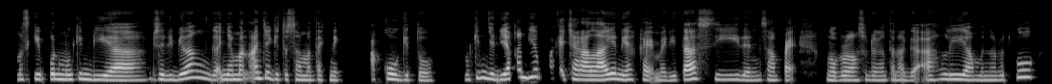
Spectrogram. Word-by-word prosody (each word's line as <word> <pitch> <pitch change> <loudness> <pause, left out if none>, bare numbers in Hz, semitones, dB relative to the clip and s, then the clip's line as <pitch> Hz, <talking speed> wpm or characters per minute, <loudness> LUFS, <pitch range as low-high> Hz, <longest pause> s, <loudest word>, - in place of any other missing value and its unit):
meskipun 235 +1 0
mungkin 230 0 +1
dia 195 -2 +4
bisa 230 -1 +1
dibilang 270 +8 +2
nggak 225 -1 -1
nyaman 225 0 +2
aja 280 +1 +2
gitu 235 -2 -5
sama 215 -2 -2
teknik 205 -1 -6 0.2
aku 245 -2 0
gitu 200 -3 -5 0.3
mungkin 290 +7 -2
jadinya 245 -1 +3
kan 335 - +2
dia 345 +3 +1
pakai 280 -7 -7
cara 225 -3 +4
lain 210 +5 +6
ya 220 +1 +1
kayak 215 - -2
meditasi 220 +2 0
dan 195 -1 -3
sampai 200 0 -3 0.2
ngobrol 200 0 -2
langsung 200 +1 -7
dengan 200 0 -4
tenaga 200 -1 -5
ahli 230 +2 0
yang 200 - 0
menurutku, 210 - -3
220 Hz, 180 wpm, -21 LUFS, 205-240 Hz, 0.3 s, lain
